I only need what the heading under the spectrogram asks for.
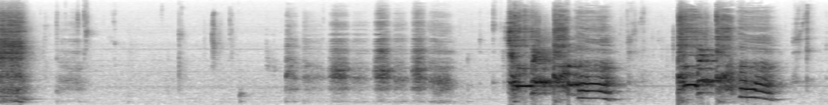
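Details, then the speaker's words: Harsh, wet coughing fits with throat clearing and strained, gurgling breaths; a productive cough in smoking-related lung disease, with red-coloured material brought up. "That red color is not from fruit punch, kids. If you want this to happen to you, just keep smoking. This is lung disease."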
